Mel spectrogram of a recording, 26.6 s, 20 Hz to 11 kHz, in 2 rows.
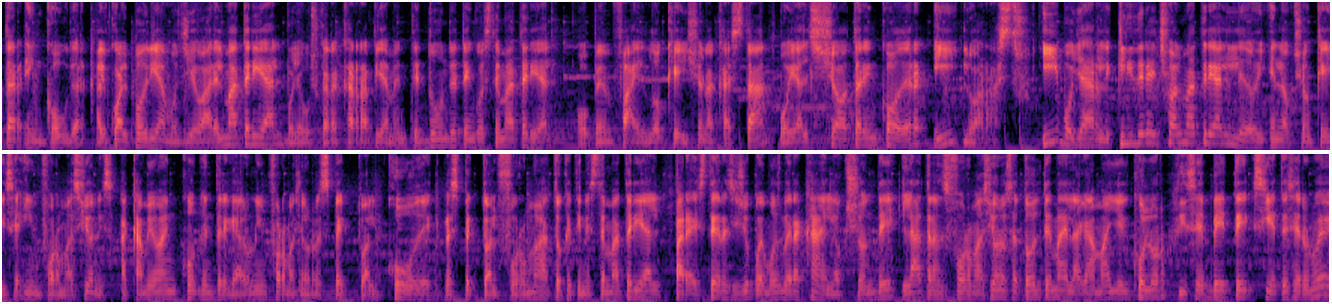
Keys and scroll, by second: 4.2 shift+4, 7.7 alt+Tab.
